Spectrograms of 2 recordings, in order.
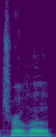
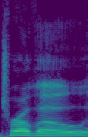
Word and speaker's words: Trovo: Trovo?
